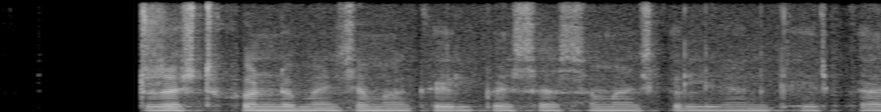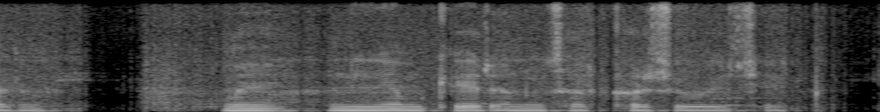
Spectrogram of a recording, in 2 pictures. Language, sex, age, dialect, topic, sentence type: Maithili, male, 36-40, Bajjika, banking, statement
